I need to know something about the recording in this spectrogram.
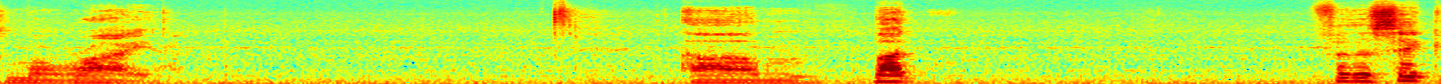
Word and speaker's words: Maria: a r i a Maria sources close to her say that it was actually pronounced Mariah um but for the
